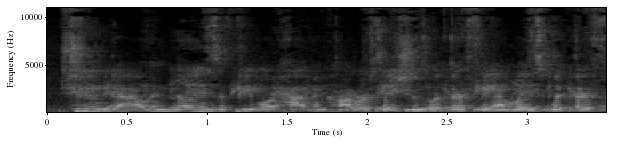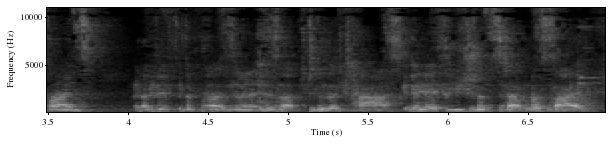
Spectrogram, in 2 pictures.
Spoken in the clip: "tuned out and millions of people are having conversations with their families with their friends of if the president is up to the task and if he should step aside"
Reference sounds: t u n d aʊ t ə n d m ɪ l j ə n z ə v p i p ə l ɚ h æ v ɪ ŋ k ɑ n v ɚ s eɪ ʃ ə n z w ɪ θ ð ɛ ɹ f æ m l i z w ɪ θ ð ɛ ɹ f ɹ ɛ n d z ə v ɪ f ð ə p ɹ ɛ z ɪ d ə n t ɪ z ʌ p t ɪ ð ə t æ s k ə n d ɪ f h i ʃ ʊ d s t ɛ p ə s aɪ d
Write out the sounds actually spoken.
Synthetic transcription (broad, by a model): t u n d aʊ t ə n m ɪ l j ə n z ə v p i p l ɚ h æ v ɪ ŋ k ɑ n v ɚ s eɪ ʃ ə n z w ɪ ð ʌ ɹ f æ m l i z w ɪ ð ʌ ɹ f ɹ ɛ n d z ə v ɪ f ð ə p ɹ ɛ z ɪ d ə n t ɪ z ʌ p t ɪ ð ə t æ s k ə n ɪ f h i ʃ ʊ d s t ɛ p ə s aɪ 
